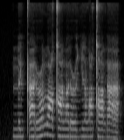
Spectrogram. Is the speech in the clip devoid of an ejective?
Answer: no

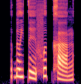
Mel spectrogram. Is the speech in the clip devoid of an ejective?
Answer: yes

